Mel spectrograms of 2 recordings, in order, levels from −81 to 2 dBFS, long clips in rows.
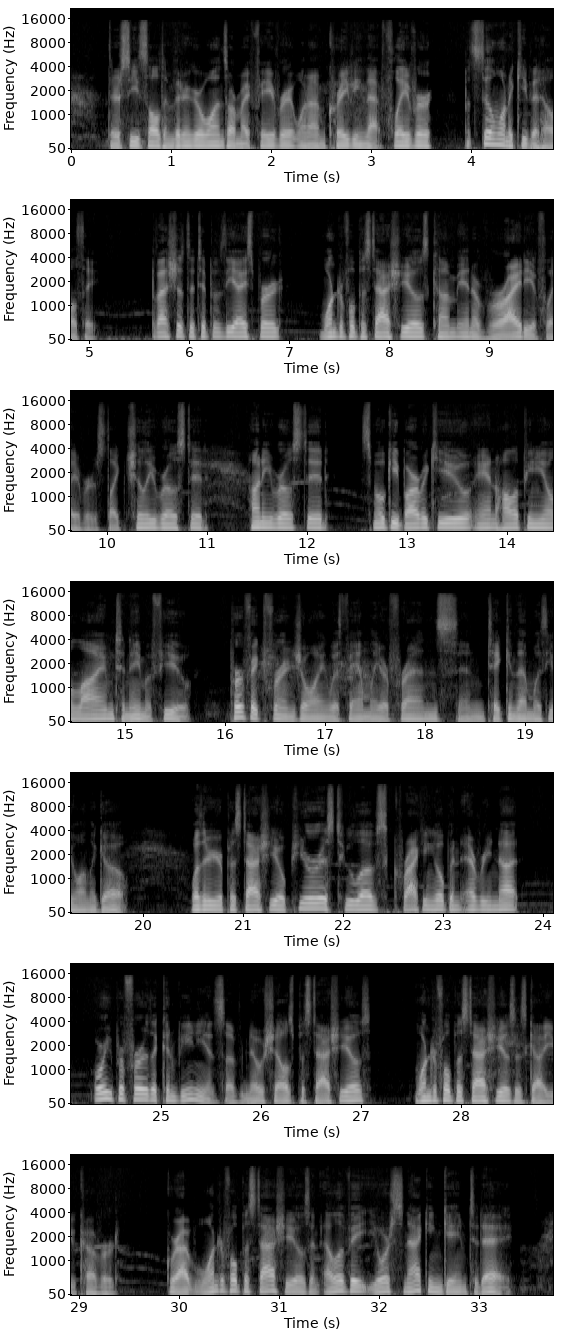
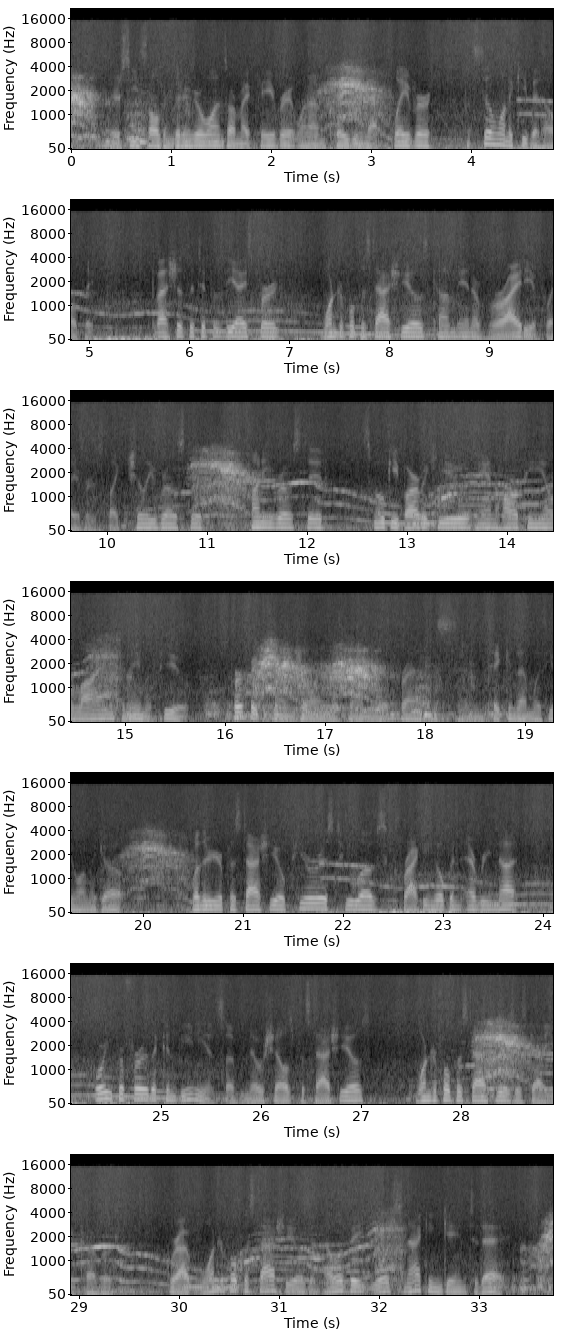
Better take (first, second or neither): first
